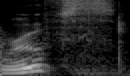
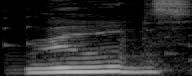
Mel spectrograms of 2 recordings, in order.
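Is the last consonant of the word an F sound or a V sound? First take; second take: F sound; V sound. First: The word ends with an f sound. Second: The word ends with a v sound. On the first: "not roofs" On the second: "with a V"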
